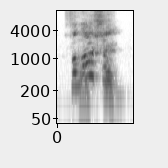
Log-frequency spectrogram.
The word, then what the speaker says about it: Philatosian: It rhymes with lotion. You say it like that. Oh, Phil. Try it. Phil Lotion? Phil Lotion. O toe and a shin. O toe shin.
